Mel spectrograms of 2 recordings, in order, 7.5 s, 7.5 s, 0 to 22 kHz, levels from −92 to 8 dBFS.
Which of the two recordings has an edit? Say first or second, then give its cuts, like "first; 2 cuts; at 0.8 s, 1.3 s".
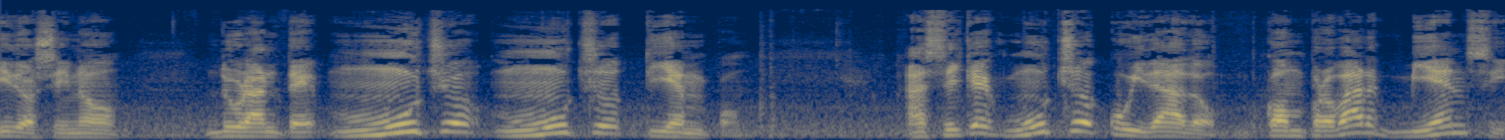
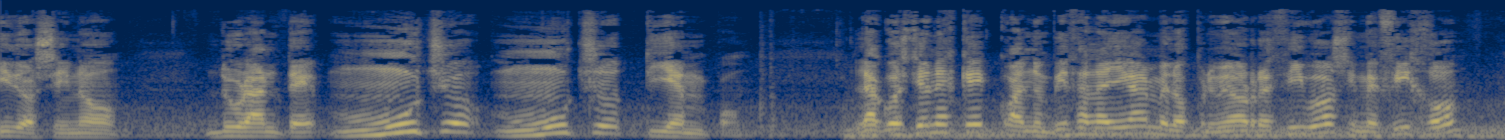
second; 1 cut; at 4.2 s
